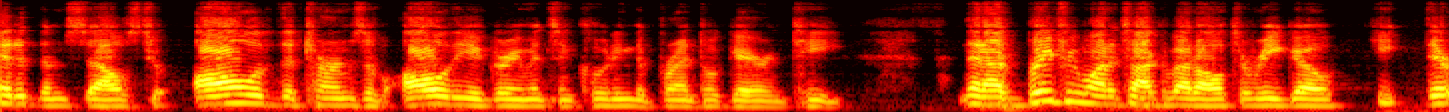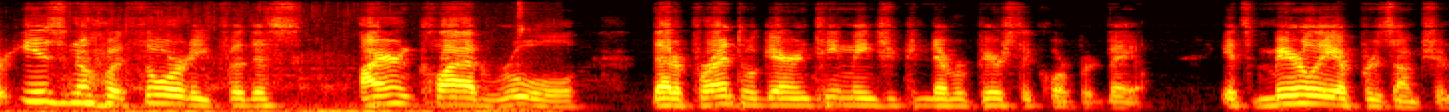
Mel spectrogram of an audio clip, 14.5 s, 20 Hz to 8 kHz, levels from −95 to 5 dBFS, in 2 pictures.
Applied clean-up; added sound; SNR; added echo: none; Water; 20 dB; reverberation time 0.2 s.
